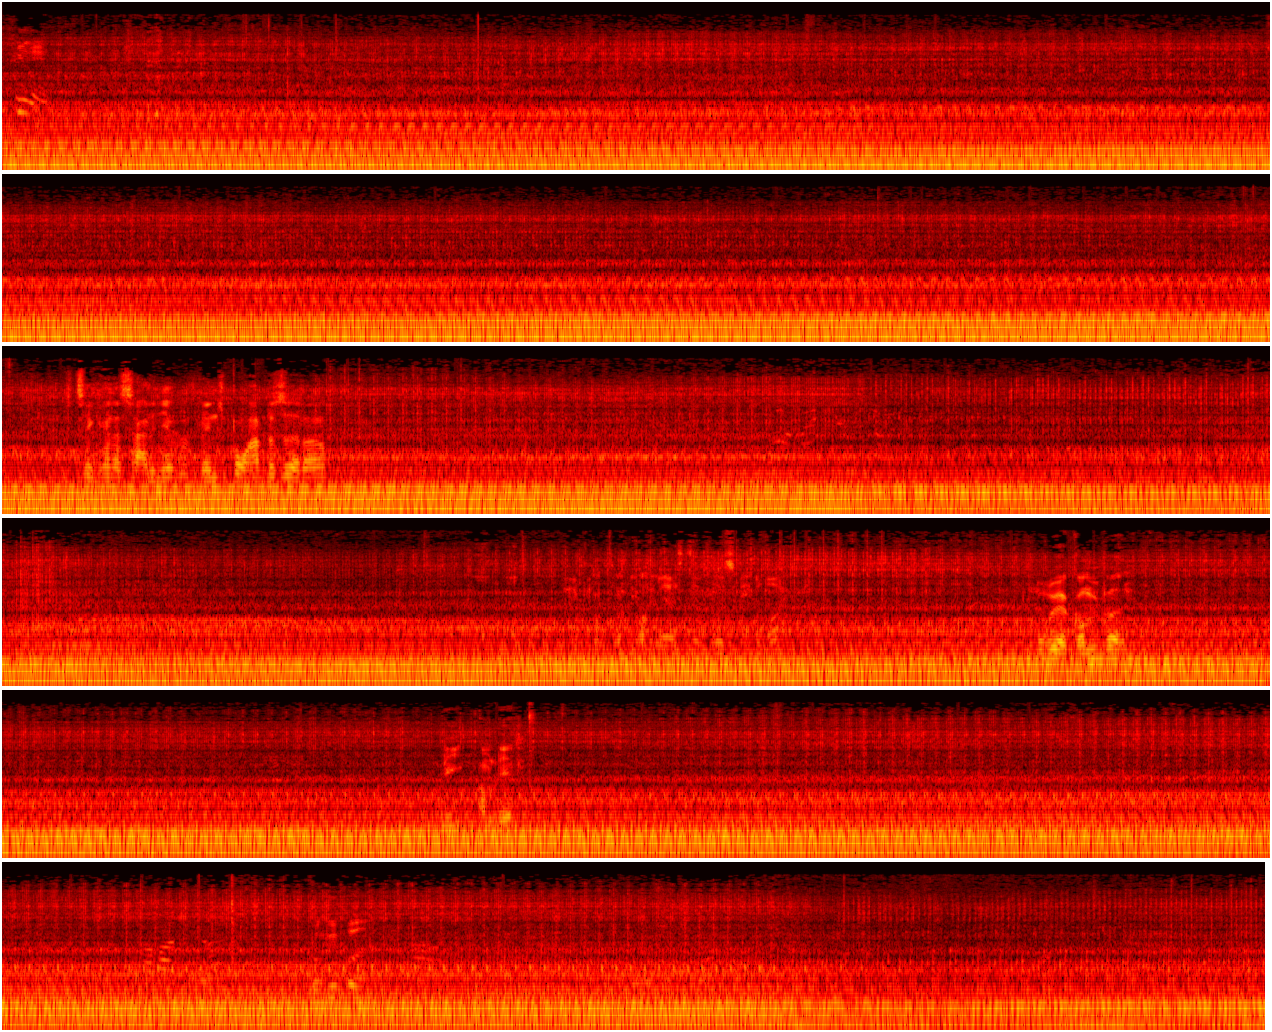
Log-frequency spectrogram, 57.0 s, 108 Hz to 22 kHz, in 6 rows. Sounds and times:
Motorboat, speedboat: 0:00.0 - 0:57.0.

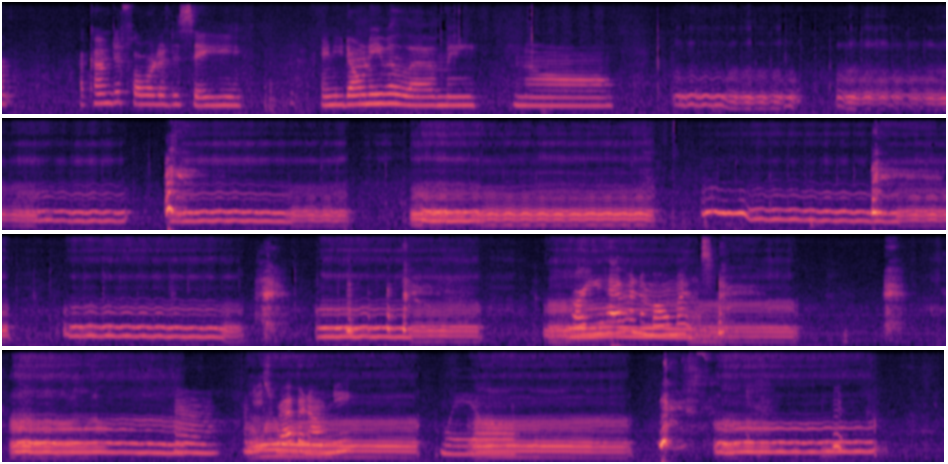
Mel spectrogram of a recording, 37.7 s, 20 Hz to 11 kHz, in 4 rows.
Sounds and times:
Speech: 0:00.8 - 0:02.4, 0:24.6 - 0:26.0, 0:30.0 - 0:31.9, 0:32.7 - 0:33.6.

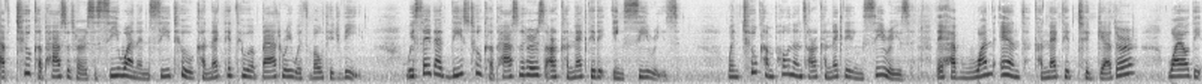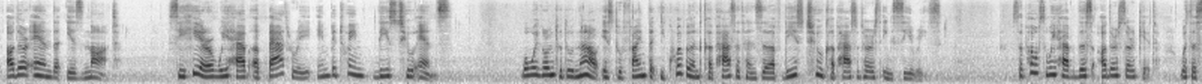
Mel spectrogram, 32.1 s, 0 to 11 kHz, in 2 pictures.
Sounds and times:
Speech: 0:00.0 - 0:09.1, 0:09.7 - 0:17.7, 0:18.3 - 0:22.1, 0:23.0 - 0:28.6, 0:29.5 - 0:32.0.

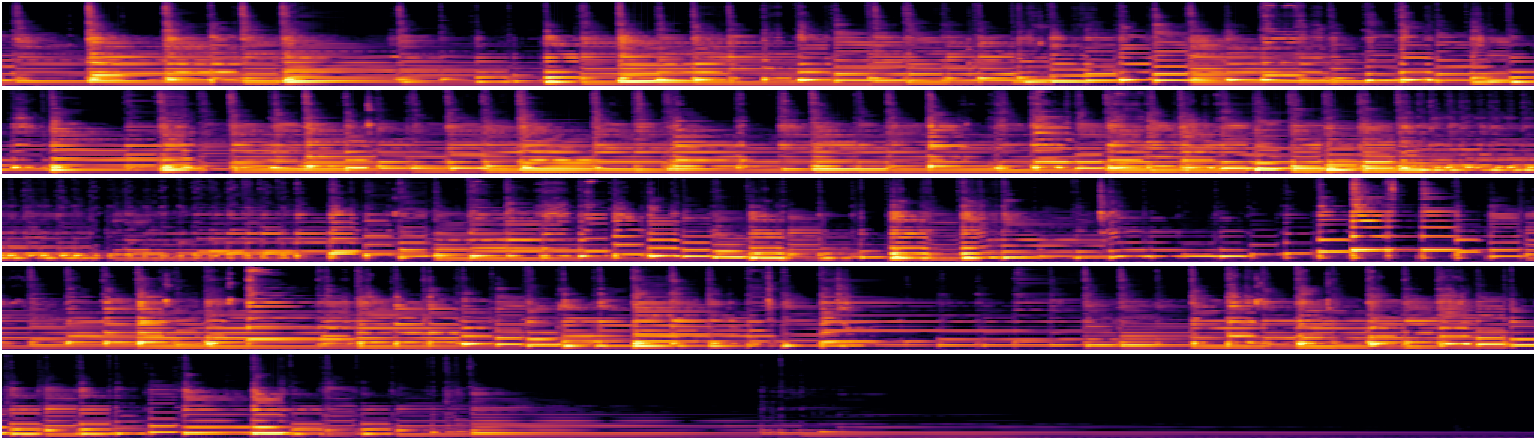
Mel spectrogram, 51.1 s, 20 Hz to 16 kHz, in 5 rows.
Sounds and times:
Bluegrass: 0:00.0 - 0:51.0
Mandolin: 0:00.0 - 0:51.0.

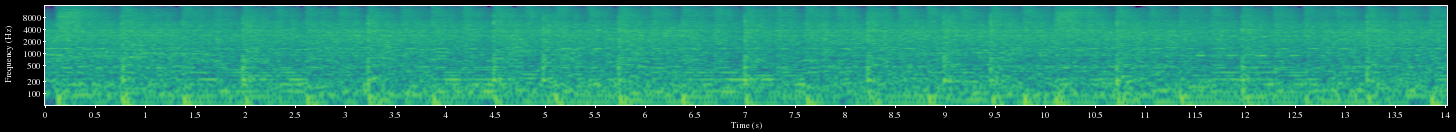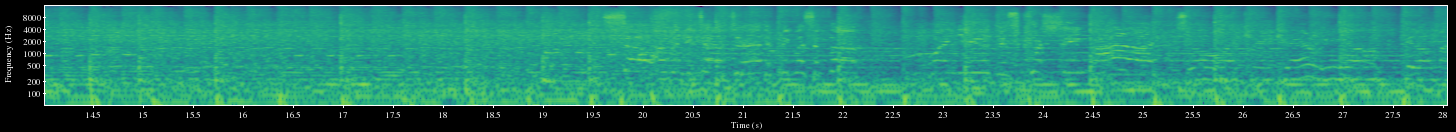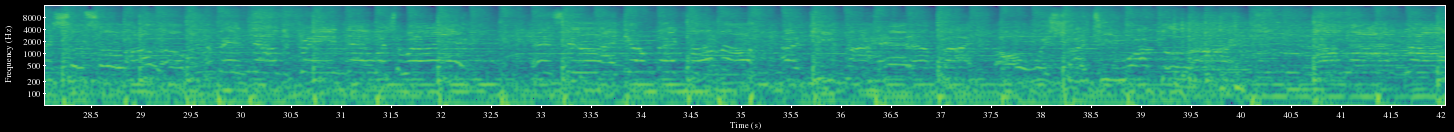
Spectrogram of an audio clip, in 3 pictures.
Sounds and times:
Music: 0:00.0 - 0:42.0.

